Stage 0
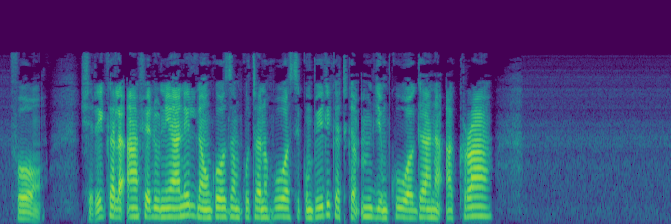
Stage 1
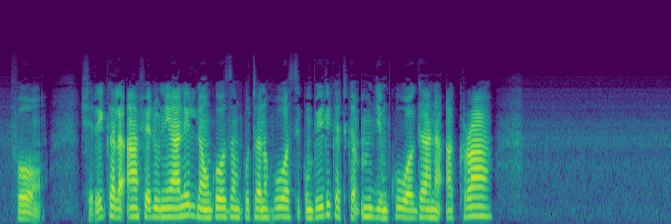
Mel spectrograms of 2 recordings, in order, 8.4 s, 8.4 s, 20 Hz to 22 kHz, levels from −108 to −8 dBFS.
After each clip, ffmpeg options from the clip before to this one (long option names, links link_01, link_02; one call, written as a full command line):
ffmpeg -i in.wav -af "lowpass=frequency=2900:width=0.5412,lowpass=frequency=2900:width=1.3066,volume=5.5dB" out.wav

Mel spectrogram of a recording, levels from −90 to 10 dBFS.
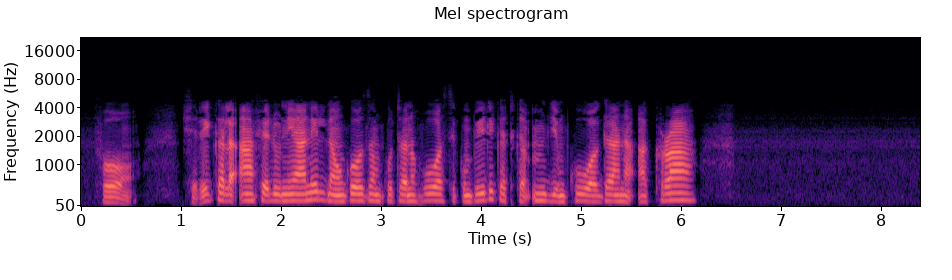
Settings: ffmpeg -i in.wav -af anull out.wav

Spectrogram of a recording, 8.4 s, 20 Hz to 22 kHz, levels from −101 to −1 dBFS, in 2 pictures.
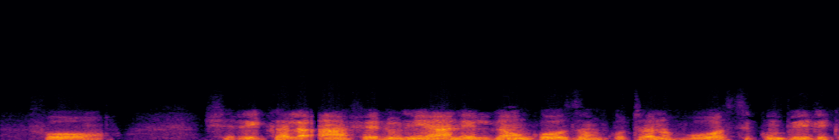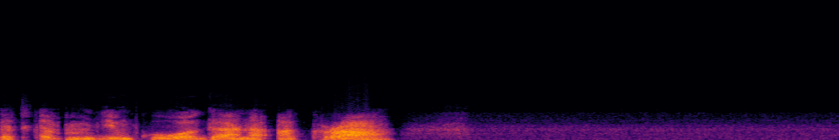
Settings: ffmpeg -i in.wav -af "afftfilt=real='hypot(re,im)*cos(2*PI*random(0))':imag='hypot(re,im)*sin(2*PI*random(1))':win_size=512:overlap=0.75" out.wav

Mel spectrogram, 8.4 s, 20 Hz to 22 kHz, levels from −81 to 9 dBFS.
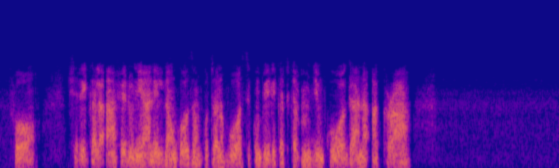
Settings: ffmpeg -i in.wav -af "alimiter=limit=-19dB:level=0:latency=1:release=21,volume=5.5dB" out.wav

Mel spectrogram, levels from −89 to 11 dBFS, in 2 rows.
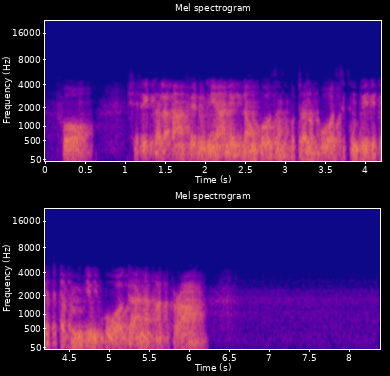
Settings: ffmpeg -i in.wav -af "aecho=1:1:89:0.422" out.wav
